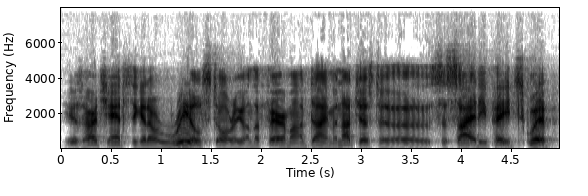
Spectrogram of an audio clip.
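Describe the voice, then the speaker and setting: Brisk, take-charge vintage radio reporter played by a man. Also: lowish voice, lively intonation, lightly acted. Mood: businesslike. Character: brisk confident male newspaper reporter taking charge. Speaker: radio drama actor. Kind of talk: 1940s radio acting. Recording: dull lo-fi vintage radio recording.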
